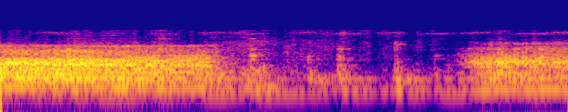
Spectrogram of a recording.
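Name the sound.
dog growling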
